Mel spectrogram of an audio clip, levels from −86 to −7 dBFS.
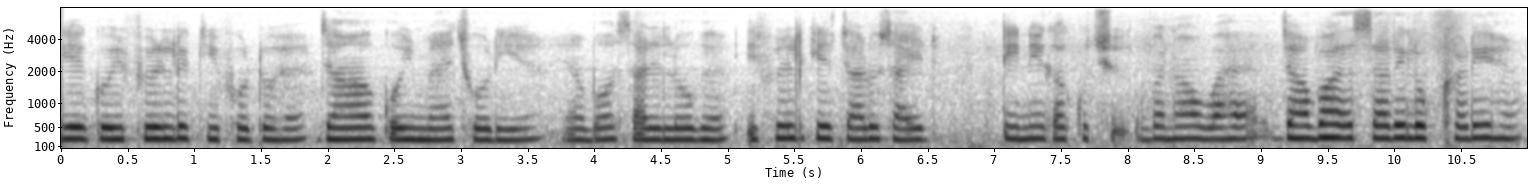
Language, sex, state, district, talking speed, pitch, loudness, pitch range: Hindi, female, Bihar, Araria, 185 wpm, 245 Hz, -25 LUFS, 235-255 Hz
